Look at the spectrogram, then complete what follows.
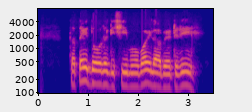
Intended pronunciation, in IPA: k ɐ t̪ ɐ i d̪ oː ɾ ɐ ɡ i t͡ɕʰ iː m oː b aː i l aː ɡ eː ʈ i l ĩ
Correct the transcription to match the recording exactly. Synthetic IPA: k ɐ t̪ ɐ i d̪ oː ɾ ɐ ɡ i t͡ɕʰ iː m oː b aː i l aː b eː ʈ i ɾ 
